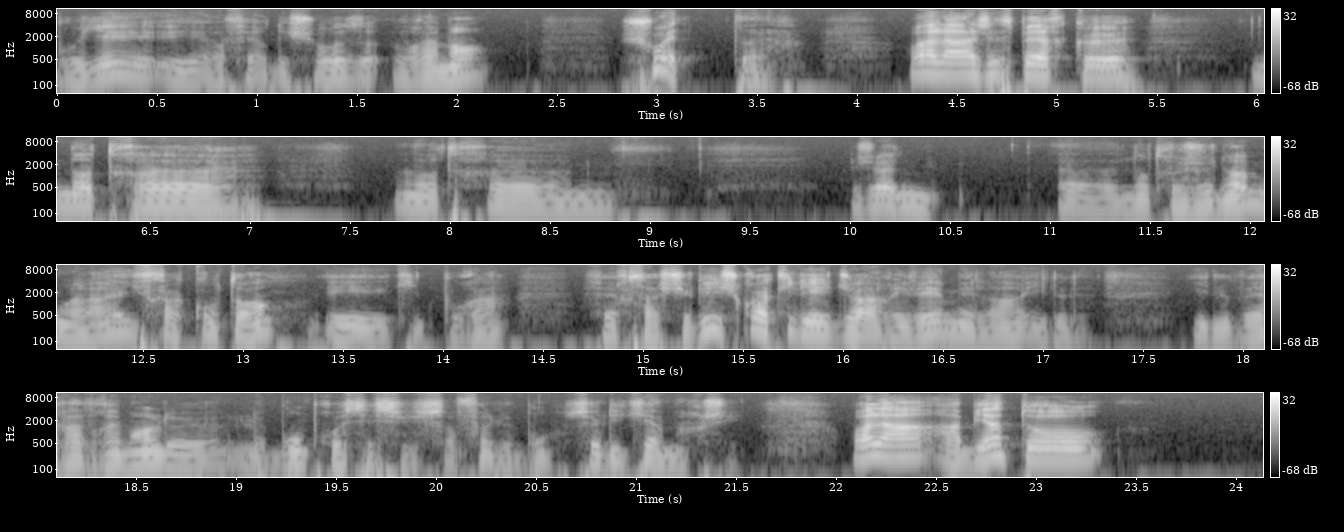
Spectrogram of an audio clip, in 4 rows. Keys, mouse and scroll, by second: 0.7-3.3 drag, 5.1-6.3 right drag, 6.8-11.9 drag, 13.1 scroll up 2, 13.9 scroll down 2, 15.9-17.1 drag, 17.1 click, 22.0 right click, 24.0 click.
